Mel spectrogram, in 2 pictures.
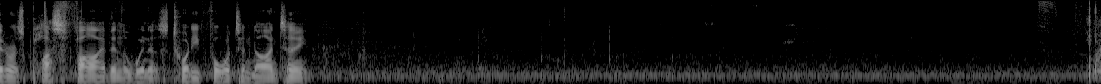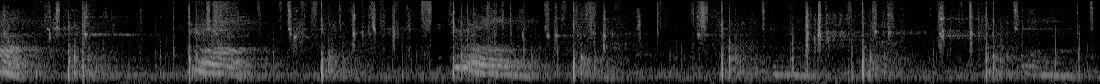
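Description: A tennis ball is struck with sharp pops.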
